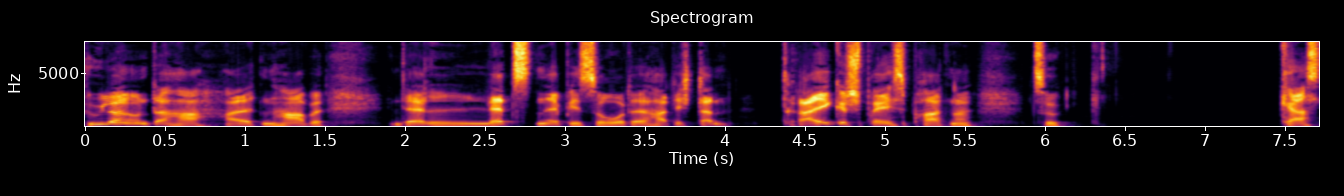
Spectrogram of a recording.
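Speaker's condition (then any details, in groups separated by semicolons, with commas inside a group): Stuttering; past Kasseler Stottertherapie with fluency shaping approach; stutter slightly noticeable at start, becoming more audible later in episode; blocks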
